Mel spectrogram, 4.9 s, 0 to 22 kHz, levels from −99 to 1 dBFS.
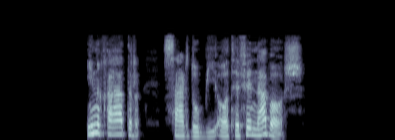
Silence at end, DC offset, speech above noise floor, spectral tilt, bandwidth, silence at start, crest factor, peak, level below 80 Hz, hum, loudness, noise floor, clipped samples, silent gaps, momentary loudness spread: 1.15 s; under 0.1%; over 64 dB; -4.5 dB/octave; 8 kHz; 1.1 s; 20 dB; -10 dBFS; -76 dBFS; none; -27 LUFS; under -90 dBFS; under 0.1%; 2.01-2.05 s; 10 LU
